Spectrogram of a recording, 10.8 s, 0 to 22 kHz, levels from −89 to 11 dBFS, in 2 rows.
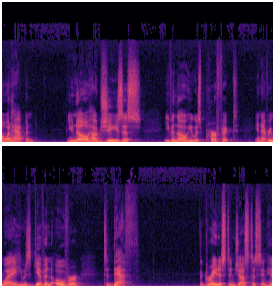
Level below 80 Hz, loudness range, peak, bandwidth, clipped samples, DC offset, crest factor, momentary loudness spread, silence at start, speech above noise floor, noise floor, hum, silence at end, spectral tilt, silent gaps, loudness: -62 dBFS; 4 LU; -4 dBFS; 19 kHz; under 0.1%; under 0.1%; 18 dB; 15 LU; 0 s; 33 dB; -55 dBFS; none; 0 s; -5 dB/octave; none; -22 LUFS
